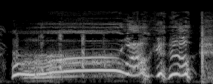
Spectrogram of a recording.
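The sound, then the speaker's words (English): A person imitates a whale call with a long, sustained moaning wail that rises slightly in pitch, then breaks into a few shorter, wavering groans. “That's like an elephant sound. Whatever. That's not even like a whale sound.”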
